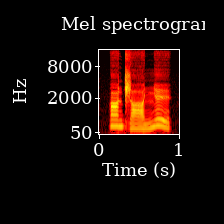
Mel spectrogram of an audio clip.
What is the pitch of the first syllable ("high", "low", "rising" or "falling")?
high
